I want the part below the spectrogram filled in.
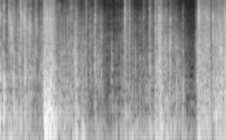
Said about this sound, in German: Ja, beste, neben den Mikrofon Chips wieder aufmachen.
